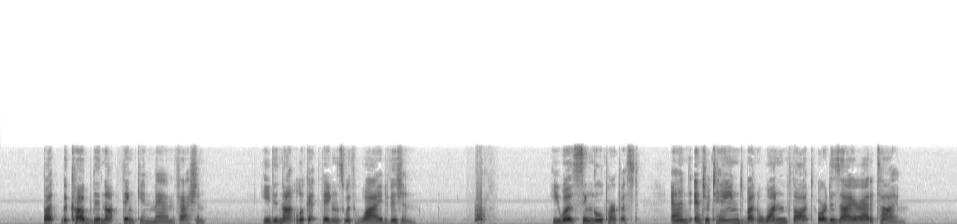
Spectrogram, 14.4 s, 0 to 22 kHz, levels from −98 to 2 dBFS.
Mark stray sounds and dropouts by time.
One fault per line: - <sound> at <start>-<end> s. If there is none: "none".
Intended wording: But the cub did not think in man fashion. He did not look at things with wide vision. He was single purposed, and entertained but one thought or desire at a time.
- bark at 7.1-7.4 s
